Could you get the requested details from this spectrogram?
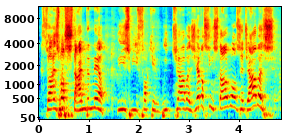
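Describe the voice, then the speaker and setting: High-voiced sweary Glaswegian comic. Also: male voice, normal speed. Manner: rowdy, sweary, laughing through the telling. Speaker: stand-up comedian. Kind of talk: stand-up storytelling.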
